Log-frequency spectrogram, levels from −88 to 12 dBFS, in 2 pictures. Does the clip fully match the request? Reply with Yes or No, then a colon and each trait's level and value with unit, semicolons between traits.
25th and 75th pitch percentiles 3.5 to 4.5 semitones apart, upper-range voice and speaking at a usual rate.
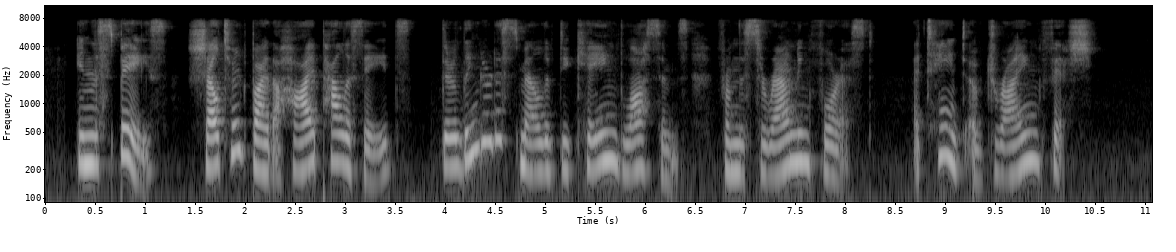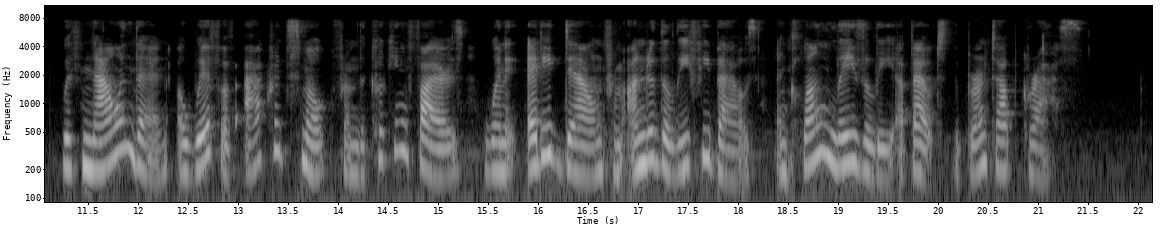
Yes: average, 4.0 semitones; high, 210 Hz; average, 145 wpm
